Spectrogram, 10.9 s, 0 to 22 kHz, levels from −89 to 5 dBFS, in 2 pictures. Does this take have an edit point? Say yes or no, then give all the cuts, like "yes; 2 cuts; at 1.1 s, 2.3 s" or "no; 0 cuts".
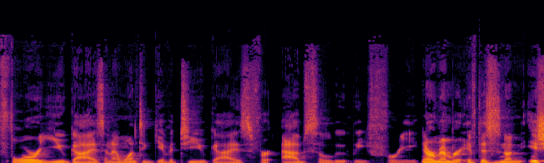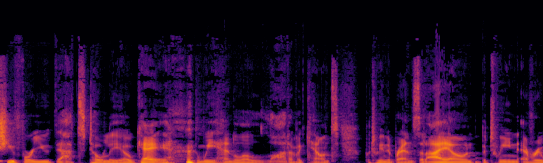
yes; 2 cuts; at 4.2 s, 7.4 s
